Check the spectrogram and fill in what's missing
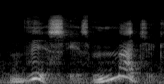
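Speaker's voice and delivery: slow, wondering and high; a hushed, amazed voice; awed. A narrator's reading. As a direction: breathe it out in wonder. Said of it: "he said".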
